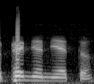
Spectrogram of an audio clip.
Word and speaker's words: Peña Nieto: There seems to be enormous enthusiasm, and there's got to be a change, a demonstrative change from the Peño. I keep doing that. I am not pronouncing it correctly. Help me. – The Peña Nieto.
